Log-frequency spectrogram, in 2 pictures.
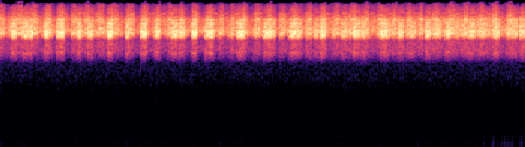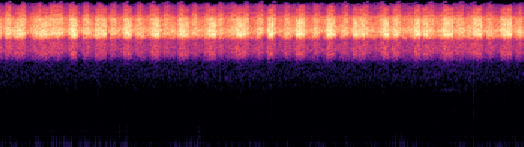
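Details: Cicadas singing in midsummer in a pine forest in Greece: a dense, continuous high buzzing chorus with a rapid pulsing shimmer, several pulses per second, steady and unbroken throughout with no other sounds.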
